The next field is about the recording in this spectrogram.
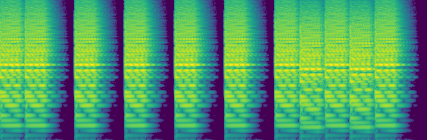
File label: synths; Temple; Zero-G - Hardcore; DJ Dougal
